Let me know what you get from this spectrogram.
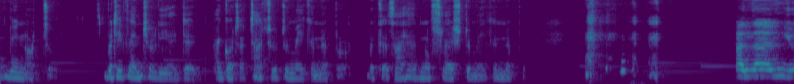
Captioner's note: laughs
